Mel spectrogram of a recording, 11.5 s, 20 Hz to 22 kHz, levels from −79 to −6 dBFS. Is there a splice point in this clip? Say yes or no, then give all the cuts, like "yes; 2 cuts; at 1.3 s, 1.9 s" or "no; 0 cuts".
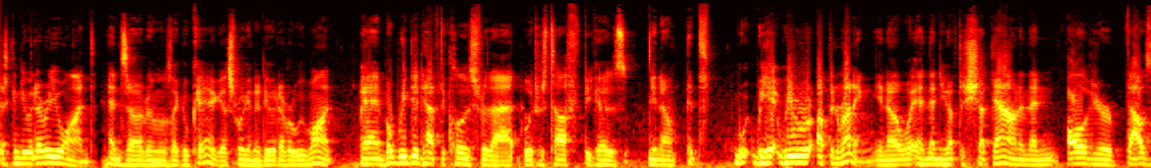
yes; 6 cuts; at 0.9 s, 3.4 s, 5.2 s, 6.3 s, 7.1 s, 10.5 s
